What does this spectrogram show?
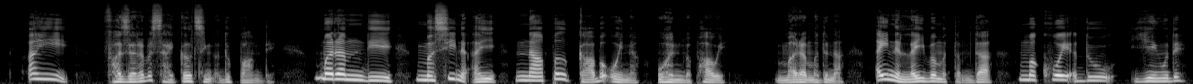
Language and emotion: Manipuri, disgusted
